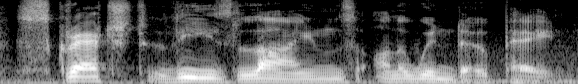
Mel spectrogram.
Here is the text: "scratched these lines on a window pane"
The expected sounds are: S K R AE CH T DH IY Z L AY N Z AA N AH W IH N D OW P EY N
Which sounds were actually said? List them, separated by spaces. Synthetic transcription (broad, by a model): S K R AE CH DH IY Z L AY N Z N AH W IH N D OW P EY N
